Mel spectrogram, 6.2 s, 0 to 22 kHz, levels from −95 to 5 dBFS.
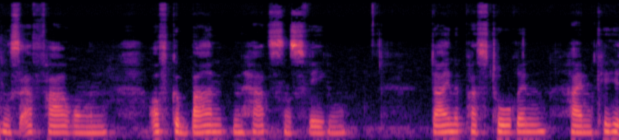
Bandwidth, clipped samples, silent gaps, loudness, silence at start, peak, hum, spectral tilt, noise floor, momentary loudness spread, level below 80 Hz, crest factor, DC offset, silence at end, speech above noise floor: over 20 kHz; under 0.1%; none; -29 LUFS; 0 s; -10 dBFS; none; -4.5 dB/octave; -58 dBFS; 12 LU; -58 dBFS; 20 dB; under 0.1%; 0 s; 29 dB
